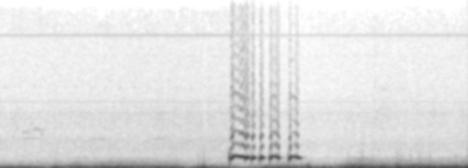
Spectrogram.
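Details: Zebra dove, a local bird, in energetic song: one phrase of about six rapid, mellow cooing notes heard through heavy low-pitched rumbling noise before and after.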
